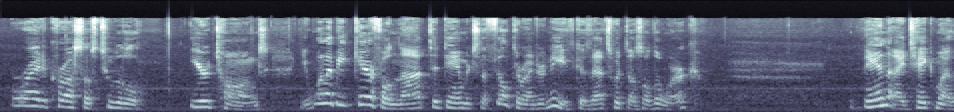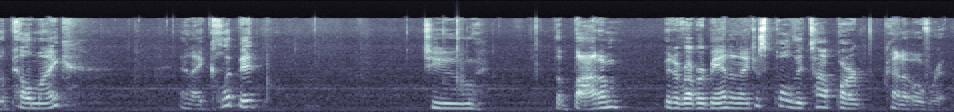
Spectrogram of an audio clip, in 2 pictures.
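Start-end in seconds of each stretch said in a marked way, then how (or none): none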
